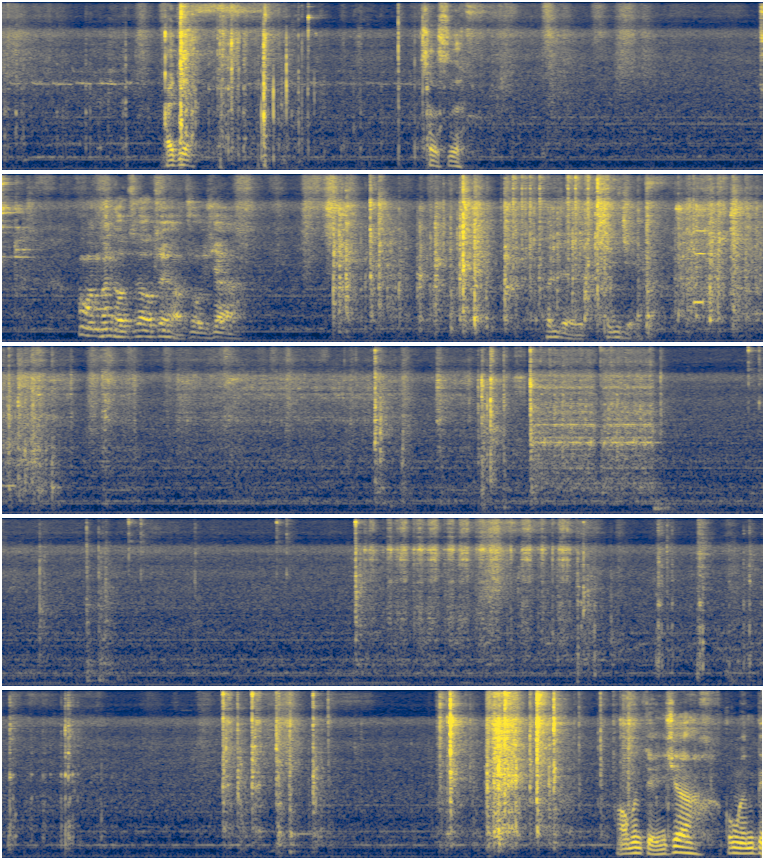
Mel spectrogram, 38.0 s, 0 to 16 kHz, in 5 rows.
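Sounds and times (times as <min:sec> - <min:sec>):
printer motor whirs: 0:13.1 - 0:24.8, 0:25.6 - 0:31.6
steady low hum: 0:15.8 - 0:38.0.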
